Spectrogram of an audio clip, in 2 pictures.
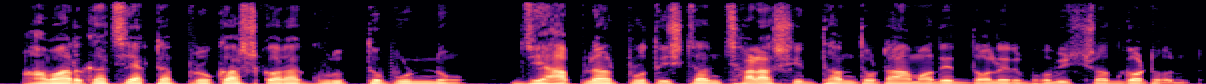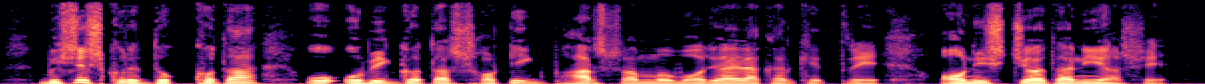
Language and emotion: Bengali, fearful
